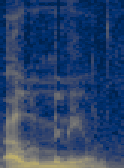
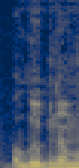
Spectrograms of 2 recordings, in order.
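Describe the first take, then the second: First: It is said with five syllables, alu-min-i-um. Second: It is said with four syllables, alu-mi-num.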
